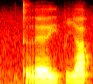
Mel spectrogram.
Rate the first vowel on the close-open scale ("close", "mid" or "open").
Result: mid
